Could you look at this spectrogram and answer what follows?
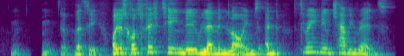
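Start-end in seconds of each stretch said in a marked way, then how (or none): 1.4-4.8 put-on high-pitched British accent. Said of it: "boss, your voice!".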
